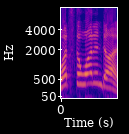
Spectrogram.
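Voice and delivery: very high, loud yell. A player calls out a question during the game, yelling into the microphone. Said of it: "was that too loud?".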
